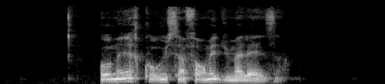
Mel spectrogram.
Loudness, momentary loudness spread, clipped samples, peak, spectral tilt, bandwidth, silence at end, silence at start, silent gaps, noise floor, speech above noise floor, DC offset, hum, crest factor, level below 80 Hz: -14 LUFS; 20 LU; under 0.1%; -2 dBFS; -5.5 dB/octave; 16 kHz; 1.05 s; 1 s; none; -67 dBFS; 53 dB; under 0.1%; none; 14 dB; -54 dBFS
